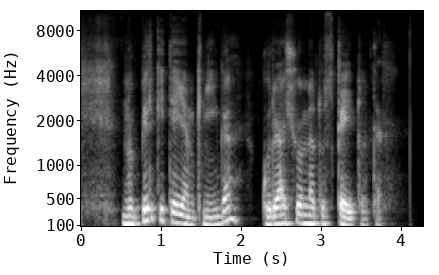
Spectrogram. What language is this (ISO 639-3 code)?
lit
